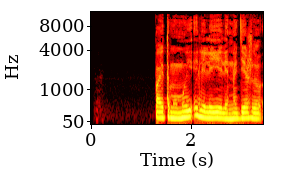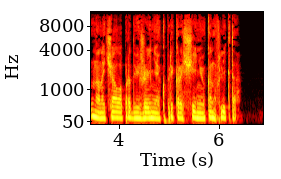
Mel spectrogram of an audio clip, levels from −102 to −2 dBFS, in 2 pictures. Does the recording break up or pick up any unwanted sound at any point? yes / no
no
